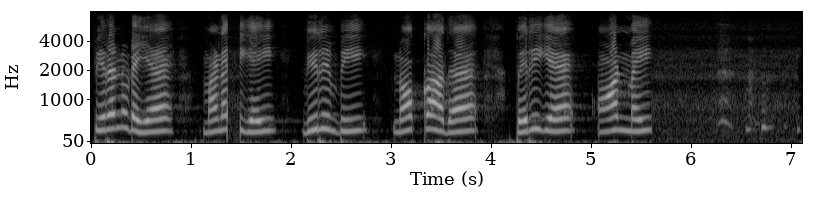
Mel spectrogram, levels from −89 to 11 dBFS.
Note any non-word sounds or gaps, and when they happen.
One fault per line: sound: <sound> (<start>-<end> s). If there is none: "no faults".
sound: dropout (1.4-1.5 s)
sound: laugh (6.2-7.0 s)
